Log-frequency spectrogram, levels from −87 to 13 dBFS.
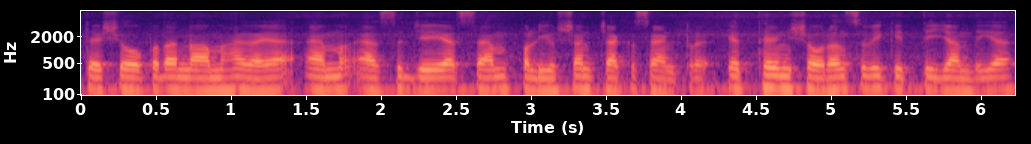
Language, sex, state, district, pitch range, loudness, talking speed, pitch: Punjabi, male, Punjab, Kapurthala, 120-125 Hz, -17 LUFS, 195 wpm, 120 Hz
